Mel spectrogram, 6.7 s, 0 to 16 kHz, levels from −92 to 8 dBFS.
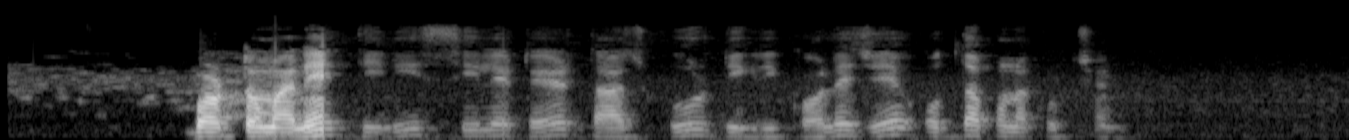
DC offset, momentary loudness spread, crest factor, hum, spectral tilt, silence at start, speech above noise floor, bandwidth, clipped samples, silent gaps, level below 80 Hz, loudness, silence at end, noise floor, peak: under 0.1%; 25 LU; 24 dB; none; -5.5 dB/octave; 0.95 s; 46 dB; 7.8 kHz; under 0.1%; none; -66 dBFS; -20 LUFS; 1.45 s; -69 dBFS; 0 dBFS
